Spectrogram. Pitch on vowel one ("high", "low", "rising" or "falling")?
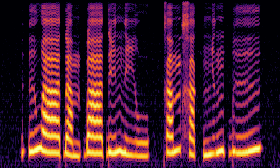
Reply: rising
